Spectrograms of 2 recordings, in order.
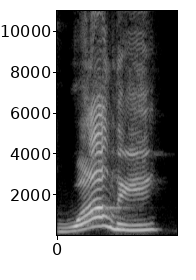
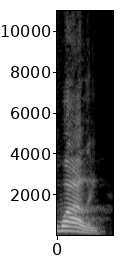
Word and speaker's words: Guale: This This says the guale pronounced Wall-E. It's pronounced Wall-E, y'all. Can we say it together? Wall-E. It's pronounced Wally.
